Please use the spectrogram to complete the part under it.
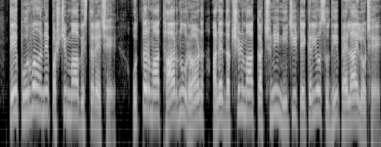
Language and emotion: Gujarati, neutral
